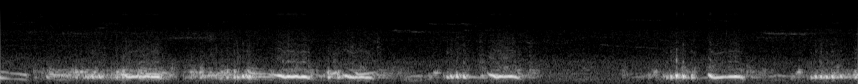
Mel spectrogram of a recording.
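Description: Pigeon cooing: low, throaty, rolling coos in bursts of about a second, repeated with short pauses.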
